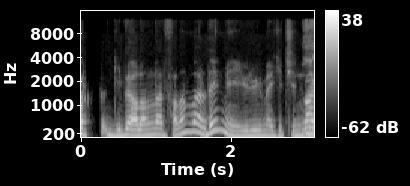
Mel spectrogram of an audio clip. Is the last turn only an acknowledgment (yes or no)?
no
